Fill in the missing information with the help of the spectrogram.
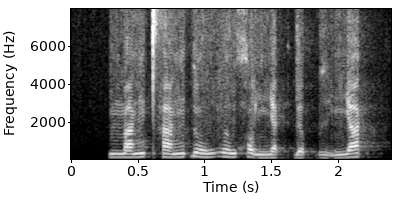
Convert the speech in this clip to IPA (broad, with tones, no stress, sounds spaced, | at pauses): m a˨˦ ŋ t̪ʰ a˨˦ ŋ ɗ o˨˦ w v ə˨˦ w x ɔ̰˧˨ ɲ a˨˩ k̚ ɗ ə˨˩ p̚ ɣ ɨ̰˧˨ ɲ a˦˥ k̚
